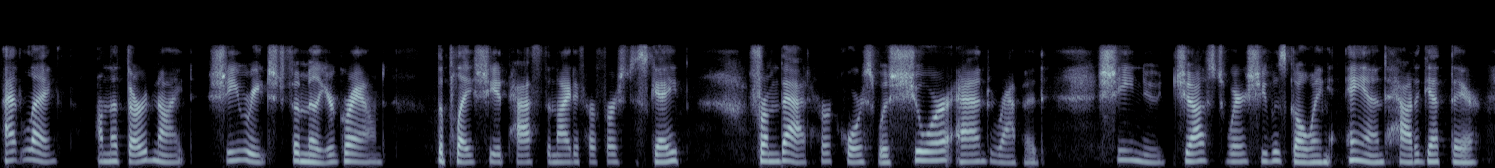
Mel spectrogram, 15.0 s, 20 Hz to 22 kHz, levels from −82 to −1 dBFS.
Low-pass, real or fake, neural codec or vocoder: 7.2 kHz; fake; codec, 16 kHz, 8 kbps, FunCodec, trained on Chinese and English, 25 frames a second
